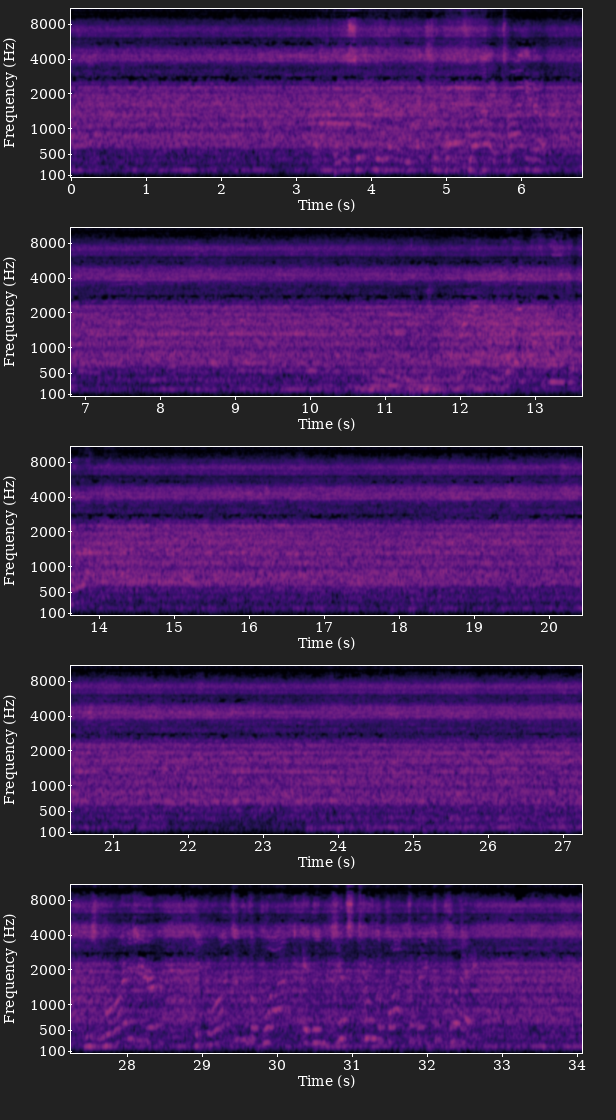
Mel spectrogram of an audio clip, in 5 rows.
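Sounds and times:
stadium crowd roar: 0.0s - 34.0s.

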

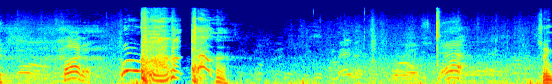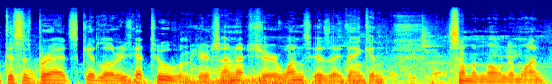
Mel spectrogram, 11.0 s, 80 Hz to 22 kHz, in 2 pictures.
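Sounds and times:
man clearing throat: 1.4s - 2.4s.

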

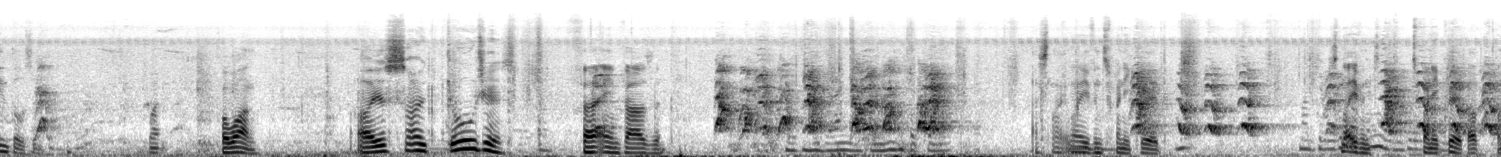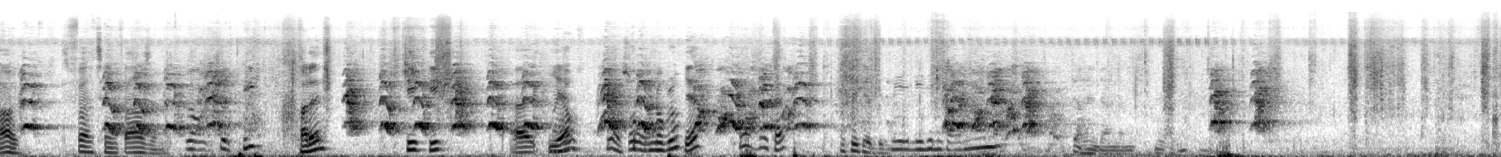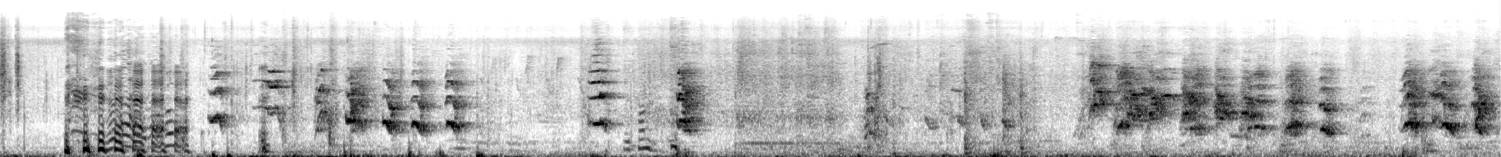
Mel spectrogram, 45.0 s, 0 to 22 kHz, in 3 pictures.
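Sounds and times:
dog barking rapidly: 7.2s - 9.6s, 11.3s - 17.5s, 18.4s - 23.6s, 24.4s - 25.8s, 27.1s - 28.0s, 32.1s - 34.8s, 35.9s - 37.2s, 38.6s - 40.2s, 40.8s - 45.0s.

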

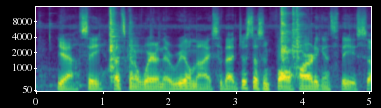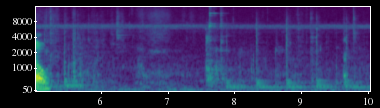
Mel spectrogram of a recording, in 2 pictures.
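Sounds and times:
light metallic clinks: 0.0s - 2.0s, 7.5s - 10.0s
plucked string background music: 0.0s - 6.4s, 7.6s - 10.0s.

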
